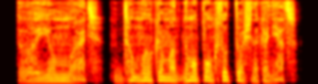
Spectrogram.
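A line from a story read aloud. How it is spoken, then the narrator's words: Muttered. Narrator (Russian): пробормотал я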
